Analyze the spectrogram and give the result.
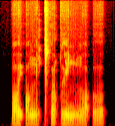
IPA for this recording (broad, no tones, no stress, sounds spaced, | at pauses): ɔ ɪ̯ ʔ ɔ ŋ ɛ̃ ǀʰ u q lʲ ɛ ɲ u ŋ lˠ ʊ ʔ ʊ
